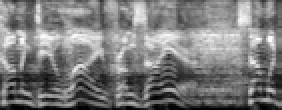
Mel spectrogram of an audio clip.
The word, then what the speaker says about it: Zaire: Howard Cosell coming to you live from Zaire. Some would pronounce it Zaire.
